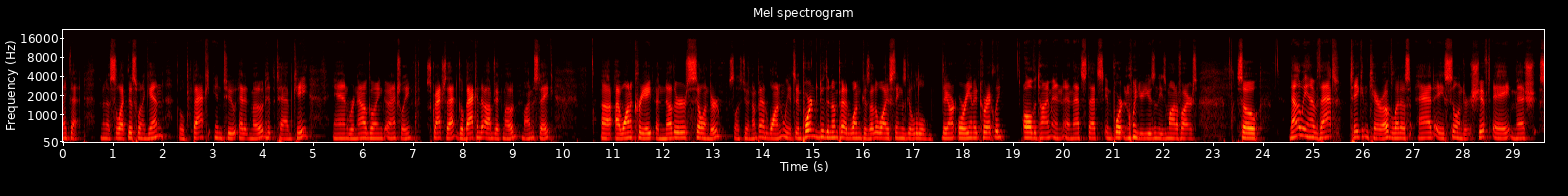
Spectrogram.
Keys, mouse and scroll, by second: 0.7 right click, 2.5 Tab, 7.0 Tab, 13.6 KP_1, 28.5 shift+a.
